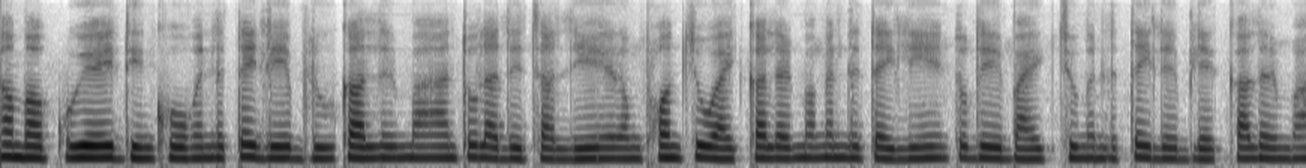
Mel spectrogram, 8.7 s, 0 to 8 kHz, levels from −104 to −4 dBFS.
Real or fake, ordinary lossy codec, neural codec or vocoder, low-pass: fake; none; codec, 16 kHz, 0.8 kbps, ZipCodec; none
